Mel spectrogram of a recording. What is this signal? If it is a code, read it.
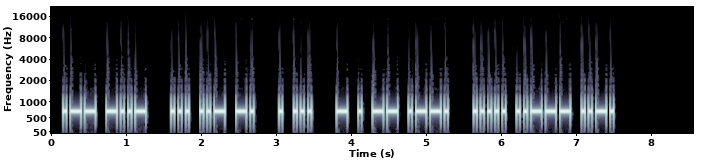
Morse code, heard as a keyed tone, about 25 wpm, 700 Hz. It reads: WX SUN ES TEMP 52F
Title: Practice QSO - Exchange 2 - Info - 25wpm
